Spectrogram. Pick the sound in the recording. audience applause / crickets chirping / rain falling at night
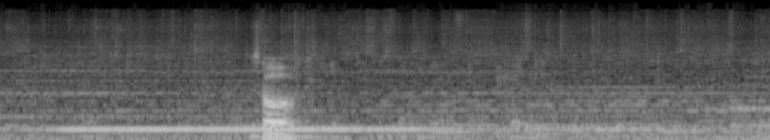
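rain falling at night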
